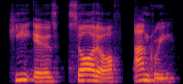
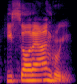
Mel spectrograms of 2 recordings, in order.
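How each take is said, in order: First: Very slow, words set apart. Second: "sorta" as one joined word; merged letters. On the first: Teacher repeating the slow example, word-by-word. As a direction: separate "sort" from "of". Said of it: "Instead of saying". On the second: Teacher repeating the faster example, merged words. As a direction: run "He's sorta" together. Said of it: "simply say". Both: Shown as a demonstration.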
